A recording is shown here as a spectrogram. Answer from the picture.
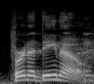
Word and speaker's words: Bernardino: say it bill I gotta get to California Bernardino Denver San Diego and Houston and then we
